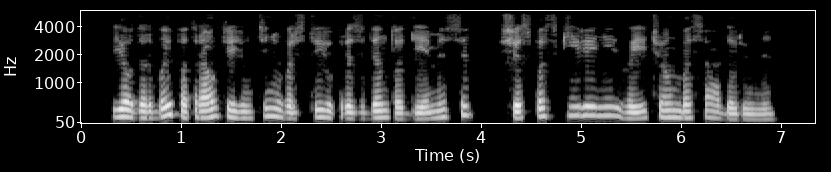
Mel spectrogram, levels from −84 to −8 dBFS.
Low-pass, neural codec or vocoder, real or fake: 5.4 kHz; none; real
